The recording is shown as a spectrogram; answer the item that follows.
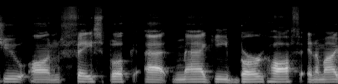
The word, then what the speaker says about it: Berghoff: can people find you on Facebook at Maggie berghoff and am I pronouncing that right yes you are and yes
